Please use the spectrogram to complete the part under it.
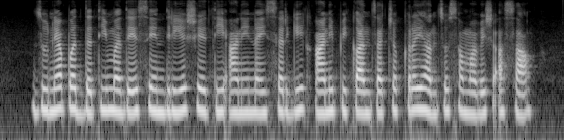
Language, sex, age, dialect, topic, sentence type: Marathi, female, 18-24, Southern Konkan, agriculture, statement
